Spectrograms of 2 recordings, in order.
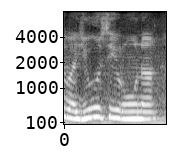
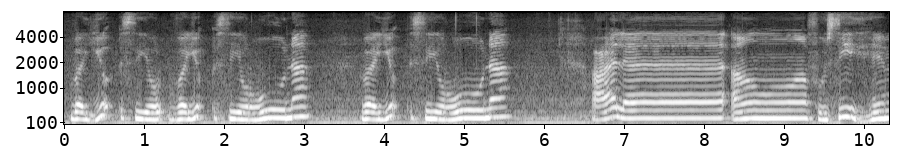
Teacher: واو کے اوپر حمزہ ہے اور حمزہ کے اوپر ساکن ہے, تو پھر یہاں پہ جھٹکے کی کیفیت پیدا ہوگی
